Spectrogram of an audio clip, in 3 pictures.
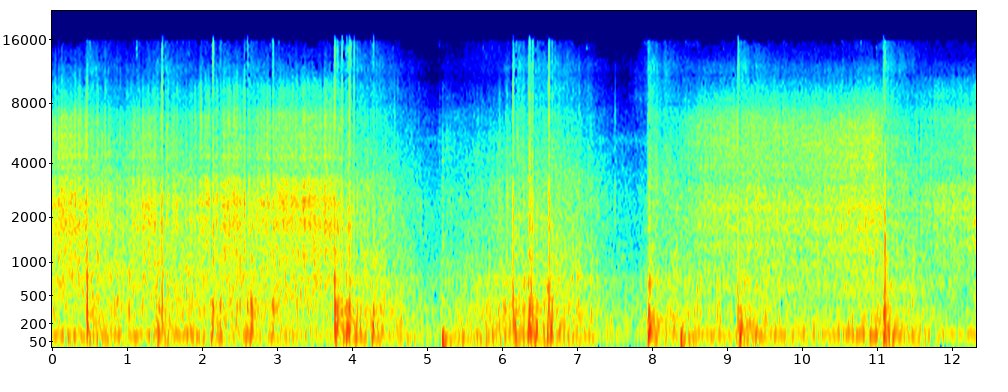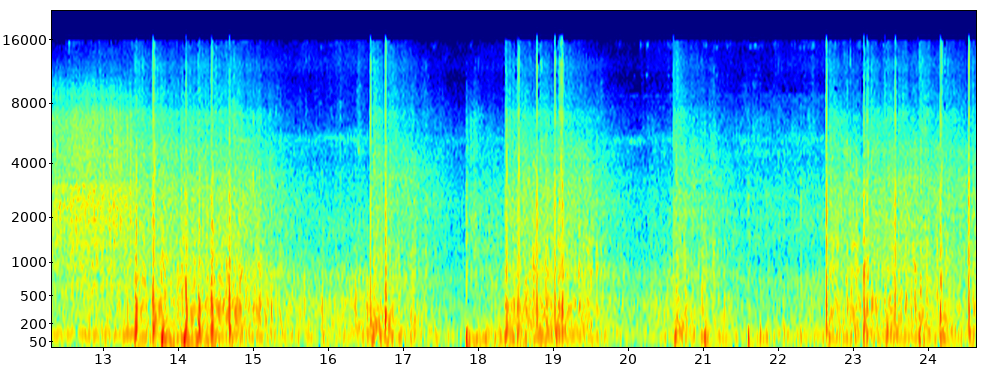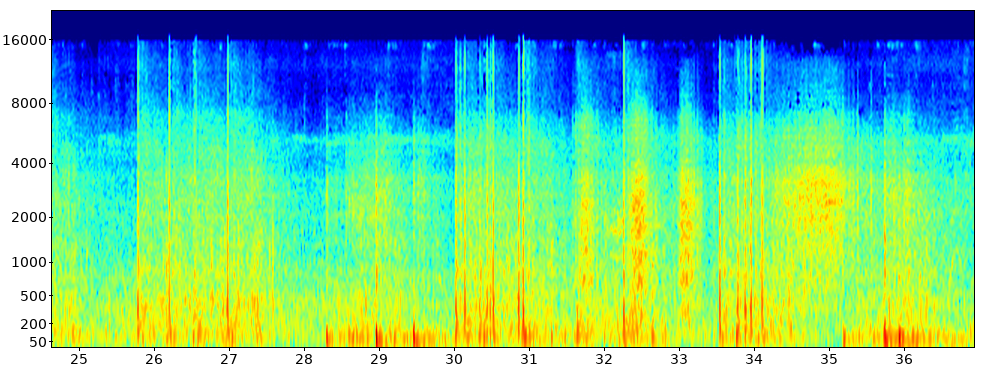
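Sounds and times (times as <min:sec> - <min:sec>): fireworks bursting: 0:00.0 - 0:36.9.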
